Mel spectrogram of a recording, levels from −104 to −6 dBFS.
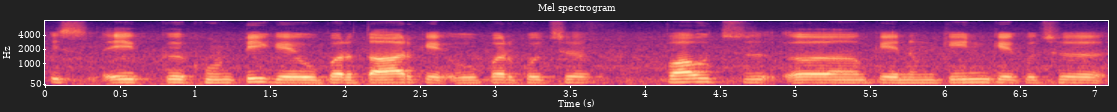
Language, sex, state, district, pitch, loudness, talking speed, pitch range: Hindi, male, Rajasthan, Bikaner, 135 Hz, -18 LUFS, 135 wpm, 130-140 Hz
